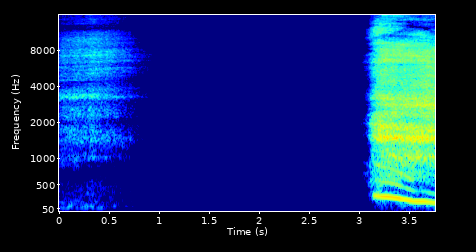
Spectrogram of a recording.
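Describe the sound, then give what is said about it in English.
A soft, airy hiss of breath is drawn in through the nose during a guided breathing exercise and fades out within a second. After a silence, a louder, voiced, breathy exhale begins at the end. “Okay, so we're going to breathe in through the nose. Hold for a few counts and out through the mouth.”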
